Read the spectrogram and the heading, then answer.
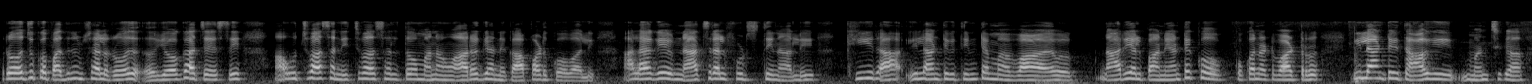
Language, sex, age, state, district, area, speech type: Telugu, female, 45-60, Telangana, Nizamabad, rural, spontaneous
